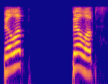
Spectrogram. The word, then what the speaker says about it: Philip Phillips: Philip Phillips.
